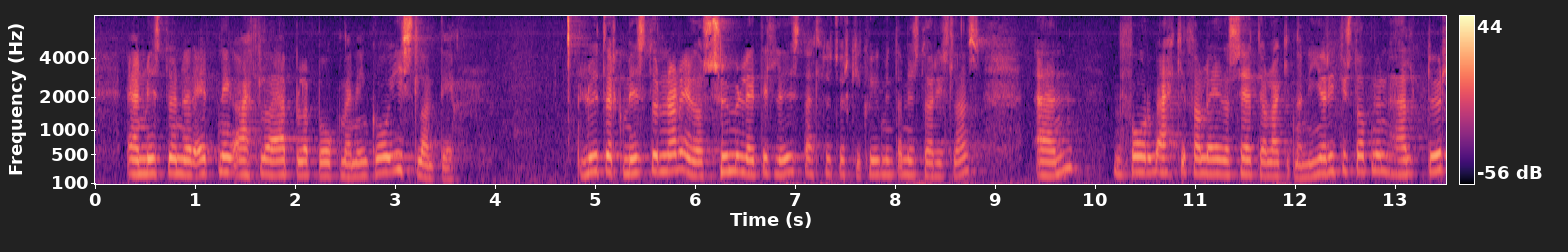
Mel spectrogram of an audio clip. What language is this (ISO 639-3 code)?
isl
